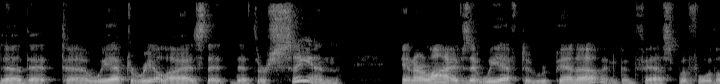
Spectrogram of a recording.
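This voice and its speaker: Husky older man preaching folksy devotions. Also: medium pitch, mellow. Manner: folksy, coach-like exhortation, rising to stern emphasis. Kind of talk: morning devotional talk.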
